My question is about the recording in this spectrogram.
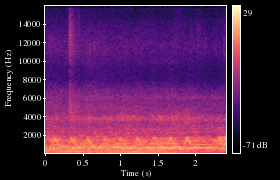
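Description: A children's carousel playing its electronic ride music: a loud, steady tune of several wavering, gliding tones.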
